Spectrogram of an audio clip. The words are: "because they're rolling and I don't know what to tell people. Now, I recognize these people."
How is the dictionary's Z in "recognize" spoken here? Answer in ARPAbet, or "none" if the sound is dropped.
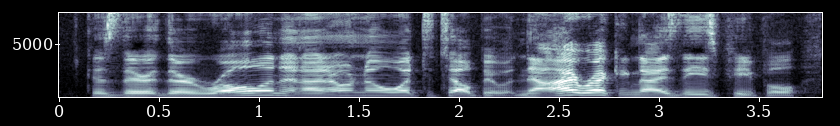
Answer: Z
